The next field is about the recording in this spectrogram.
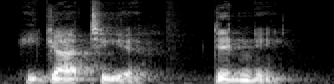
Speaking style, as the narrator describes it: Hoffa asked

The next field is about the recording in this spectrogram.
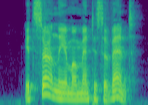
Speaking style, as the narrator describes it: Professor Rondelden said

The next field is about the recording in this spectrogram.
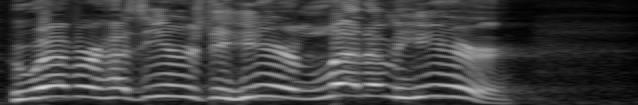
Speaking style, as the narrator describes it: he cries out, he yells

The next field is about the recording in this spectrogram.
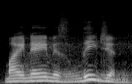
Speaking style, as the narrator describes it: he replied

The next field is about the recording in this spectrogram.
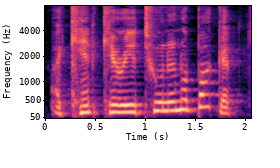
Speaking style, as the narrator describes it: cried

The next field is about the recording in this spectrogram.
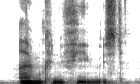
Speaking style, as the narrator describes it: Harry muttered

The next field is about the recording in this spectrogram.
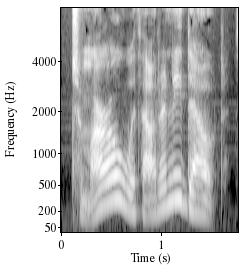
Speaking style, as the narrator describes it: said Peter

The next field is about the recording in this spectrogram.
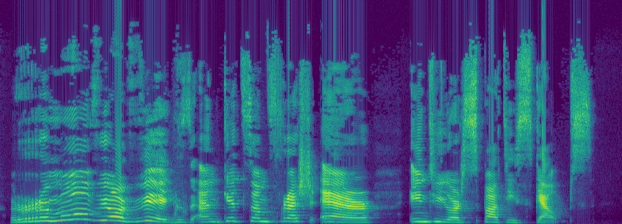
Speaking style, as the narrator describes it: shouted

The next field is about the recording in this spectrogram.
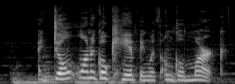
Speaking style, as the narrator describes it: he muttered

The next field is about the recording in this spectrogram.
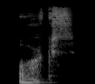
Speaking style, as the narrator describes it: he whispered

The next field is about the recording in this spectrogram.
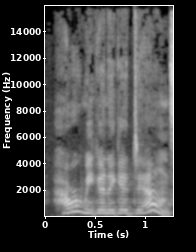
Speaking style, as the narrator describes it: Scout cried

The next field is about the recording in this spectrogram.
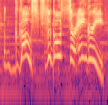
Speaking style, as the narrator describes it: Without thinking, Tom yelled out again

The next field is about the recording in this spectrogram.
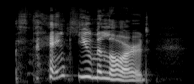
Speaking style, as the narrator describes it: Shannon cried

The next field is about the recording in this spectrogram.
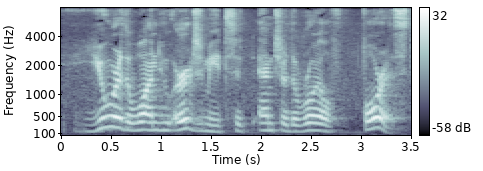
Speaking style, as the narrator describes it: he cried

